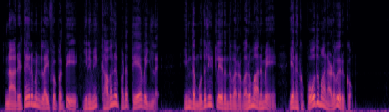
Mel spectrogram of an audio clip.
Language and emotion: Tamil, happy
